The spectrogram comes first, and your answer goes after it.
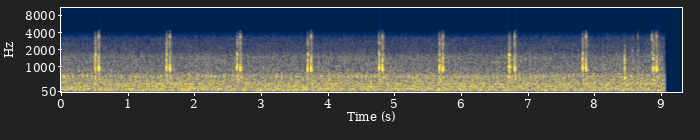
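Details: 1996 Honda Accord LX manual with a steady light tick about once a second over a low rumble, unchanging throughout. The source of the click is unidentified.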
